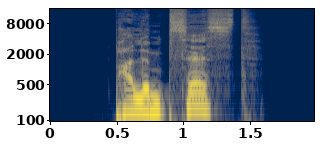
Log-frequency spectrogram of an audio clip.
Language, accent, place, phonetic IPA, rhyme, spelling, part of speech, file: German, Germany, Berlin, [palɪmˈpsɛst], -ɛst, Palimpsest, noun, De-Palimpsest.ogg
- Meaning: palimpsest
